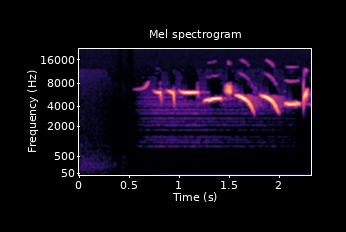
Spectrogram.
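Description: A quick run of high, bird-like chirps and tweets, several of them short downward-sliding notes, starting about half a second in. It is clean, with nothing behind it: a bird-tweet sound effect laid over the social-media end card.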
